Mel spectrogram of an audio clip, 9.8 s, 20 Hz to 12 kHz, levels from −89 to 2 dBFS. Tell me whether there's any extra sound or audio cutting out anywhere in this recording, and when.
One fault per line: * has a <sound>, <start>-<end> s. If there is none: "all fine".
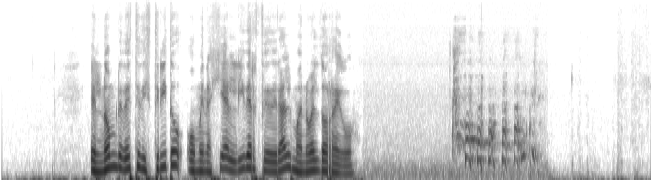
* has a laugh, 6.7-8.2 s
